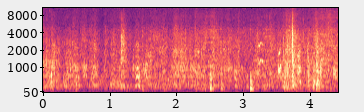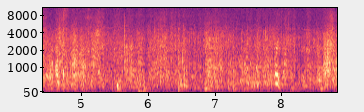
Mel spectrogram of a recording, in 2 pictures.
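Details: Ruby's eleven Irish Red and White Setter puppies at the teat, hungry and nursing. Loud, crowded smacking and sucking fills the clip with bursts of squeaky noise, strongest around the middle.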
